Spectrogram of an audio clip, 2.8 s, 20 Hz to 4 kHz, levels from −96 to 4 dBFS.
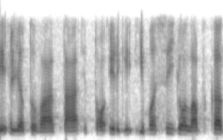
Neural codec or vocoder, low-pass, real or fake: none; 3.6 kHz; real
